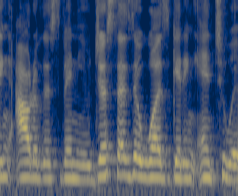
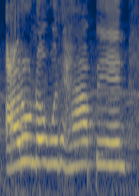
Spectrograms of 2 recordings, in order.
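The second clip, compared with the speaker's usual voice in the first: higher, stretched-out retold yell; mock yell; 6 semitones higher than usual. Friend breaking news over blasting music, mock yelling. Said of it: "trying to, like, yell at her".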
